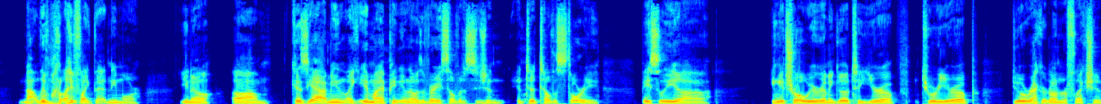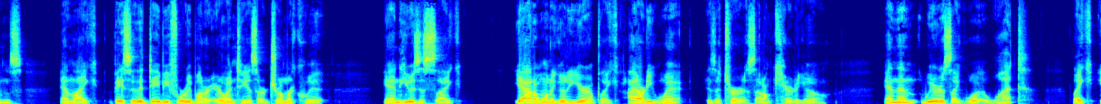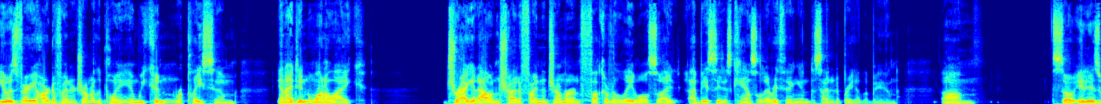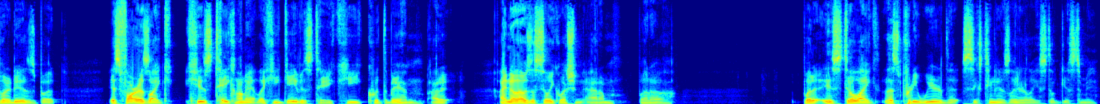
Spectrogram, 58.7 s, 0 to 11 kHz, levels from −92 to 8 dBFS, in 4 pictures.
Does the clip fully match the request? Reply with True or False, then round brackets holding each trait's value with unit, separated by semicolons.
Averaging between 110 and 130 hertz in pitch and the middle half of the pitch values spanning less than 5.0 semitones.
False (100 Hz; 2.9 semitones)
